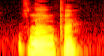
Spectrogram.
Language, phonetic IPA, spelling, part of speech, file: Polish, [ˈvnɛ̃ŋka], wnęka, noun, LL-Q809 (pol)-wnęka.wav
